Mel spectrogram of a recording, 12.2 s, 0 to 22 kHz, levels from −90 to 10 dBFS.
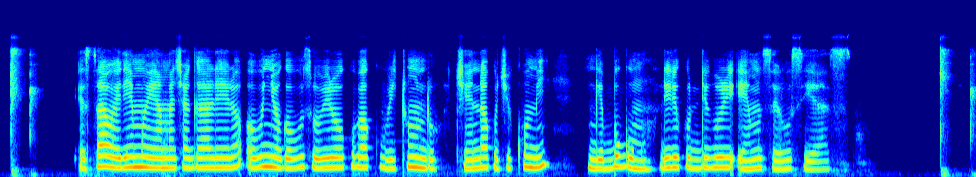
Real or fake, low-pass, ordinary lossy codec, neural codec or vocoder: real; 7.2 kHz; Opus, 32 kbps; none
